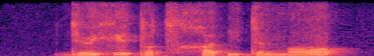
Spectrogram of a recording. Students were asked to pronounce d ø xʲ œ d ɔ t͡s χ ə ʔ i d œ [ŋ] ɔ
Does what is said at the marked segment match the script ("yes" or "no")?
yes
